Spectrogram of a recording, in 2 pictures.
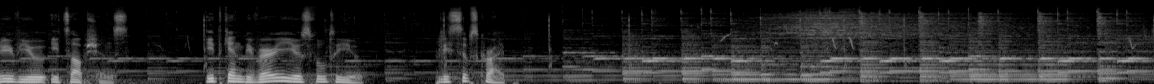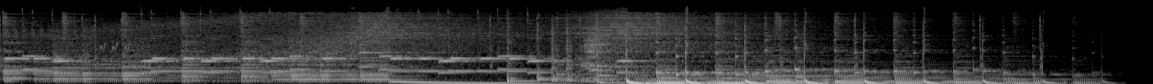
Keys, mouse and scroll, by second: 0.2 scroll up 1.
